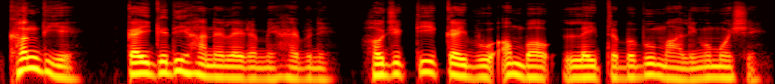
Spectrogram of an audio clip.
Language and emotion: Manipuri, neutral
